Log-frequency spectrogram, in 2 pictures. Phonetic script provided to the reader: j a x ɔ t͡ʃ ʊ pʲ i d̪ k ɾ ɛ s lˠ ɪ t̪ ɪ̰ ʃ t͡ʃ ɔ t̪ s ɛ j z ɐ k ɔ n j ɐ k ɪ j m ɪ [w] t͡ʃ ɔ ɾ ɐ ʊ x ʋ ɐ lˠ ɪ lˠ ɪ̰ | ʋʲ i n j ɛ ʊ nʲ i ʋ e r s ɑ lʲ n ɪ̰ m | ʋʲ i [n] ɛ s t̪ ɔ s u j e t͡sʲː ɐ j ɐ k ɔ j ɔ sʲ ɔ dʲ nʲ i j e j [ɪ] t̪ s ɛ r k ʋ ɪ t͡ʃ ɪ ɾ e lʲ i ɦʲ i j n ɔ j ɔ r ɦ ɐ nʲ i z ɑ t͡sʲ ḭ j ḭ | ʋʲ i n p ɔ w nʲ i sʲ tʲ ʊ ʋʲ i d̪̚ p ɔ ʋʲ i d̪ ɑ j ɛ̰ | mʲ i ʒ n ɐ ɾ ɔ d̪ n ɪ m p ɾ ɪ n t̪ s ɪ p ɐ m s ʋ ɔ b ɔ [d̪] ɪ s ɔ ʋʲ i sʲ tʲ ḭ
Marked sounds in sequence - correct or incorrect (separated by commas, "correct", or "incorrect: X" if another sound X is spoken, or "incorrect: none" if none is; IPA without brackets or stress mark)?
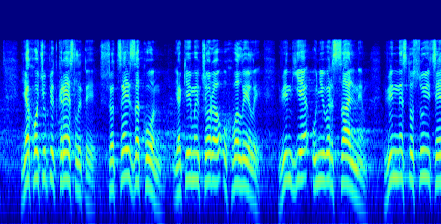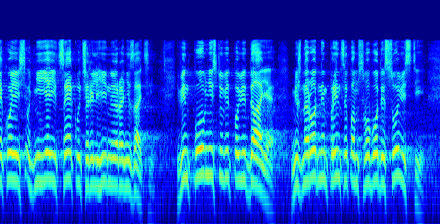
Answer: correct, incorrect: nː, incorrect: i, correct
